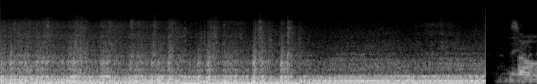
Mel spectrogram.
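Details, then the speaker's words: Mazda RX7 with LS3 V8 swap, running a BMW tune: deep V8 rumble broken by irregular sharp cracks, three or four a second, on deceleration: popping and banging on lift-off; owner would like it tuned out. "ff right on d cell it's popping and banging everywhere yeah it's kind of annoying i try to you know get it re-tuned out you know but it's it's been i've been lazy but i mean it sounds pretty cool"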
